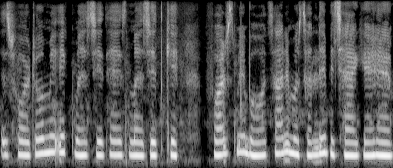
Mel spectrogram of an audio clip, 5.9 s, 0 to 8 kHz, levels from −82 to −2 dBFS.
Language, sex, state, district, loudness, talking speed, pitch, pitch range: Hindi, female, Jharkhand, Ranchi, -13 LUFS, 170 wpm, 240 Hz, 235-260 Hz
